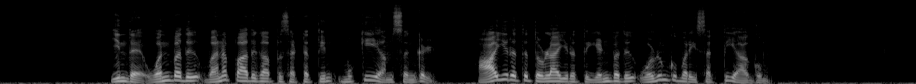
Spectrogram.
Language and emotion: Tamil, neutral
